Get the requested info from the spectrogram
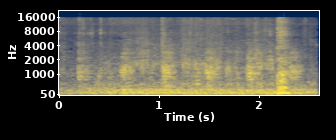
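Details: Panting German Shepherd at a stud session in Nalsian, Manaoag, Pangasinan; soft, airy breaths repeated roughly every half second, with a brief louder low thump near the end.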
